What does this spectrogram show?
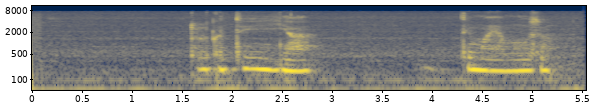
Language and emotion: Russian, neutral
